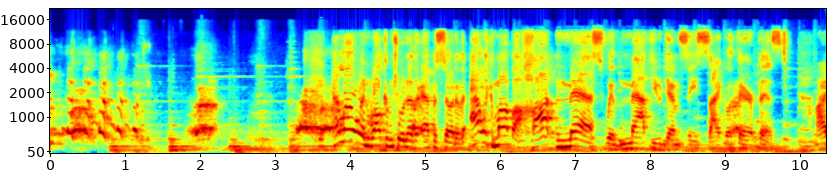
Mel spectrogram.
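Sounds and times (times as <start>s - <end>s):
several dogs barking excitedly with yips and woofs: 0.0s - 0.8s, 3.2s - 5.2s, 9.0s - 9.4s
laughter: 0.0s - 1.4s
speech: 4.2s - 10.3s.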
